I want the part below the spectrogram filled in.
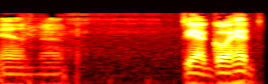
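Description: A man's voice: deep voice, little pitch movement, normal speed, sharp tone. A man talking as a guest on a casual online podcast, earnestly explaining at length over a voice call. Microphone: internet voice call. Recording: lo-fi internet call audio.

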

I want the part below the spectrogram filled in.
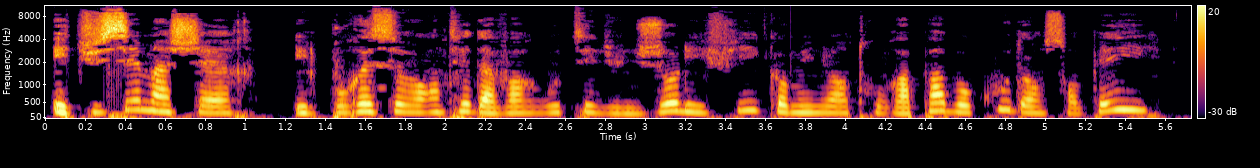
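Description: A man's voice: high voice, lively intonation, normal speed, husky. A man voicing a haughty, paternal aristocratic count over 60 who speaks condescendingly and persuasively. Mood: familiar.

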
